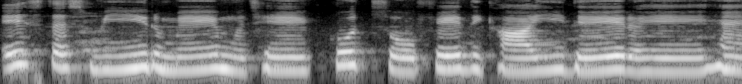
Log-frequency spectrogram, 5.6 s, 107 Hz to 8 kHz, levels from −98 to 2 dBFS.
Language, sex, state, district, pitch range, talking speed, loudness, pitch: Hindi, female, Madhya Pradesh, Katni, 215-250 Hz, 105 wpm, -16 LUFS, 230 Hz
